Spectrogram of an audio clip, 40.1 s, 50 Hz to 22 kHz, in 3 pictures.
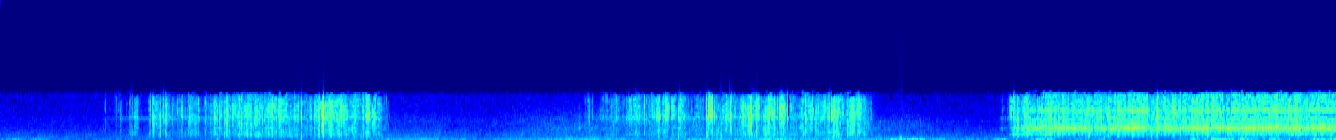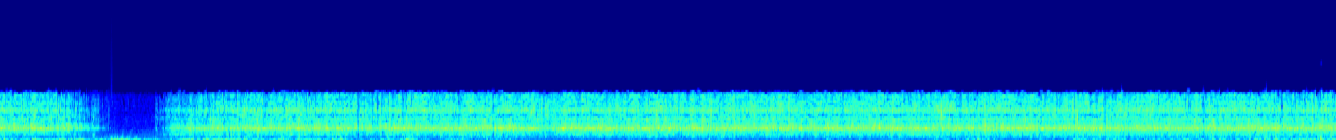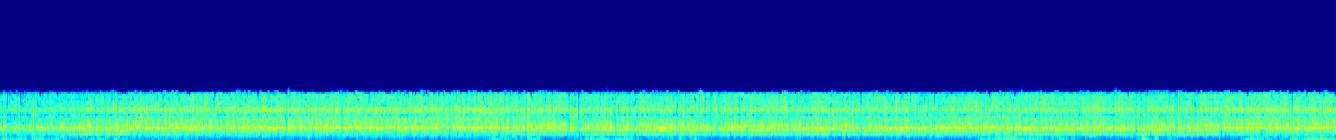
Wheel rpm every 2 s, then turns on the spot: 0, 10, 0, 20, 10, 100, 110, 60, 120, 110, 110, 110, 120, 130, 160, 160, 160, 160, 160, 160.
2-4 6-8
